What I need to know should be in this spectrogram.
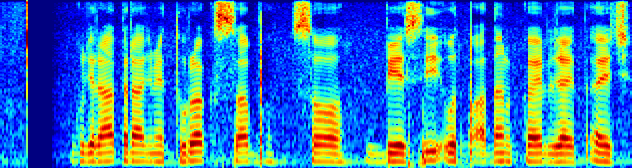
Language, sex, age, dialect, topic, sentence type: Maithili, male, 25-30, Southern/Standard, agriculture, statement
